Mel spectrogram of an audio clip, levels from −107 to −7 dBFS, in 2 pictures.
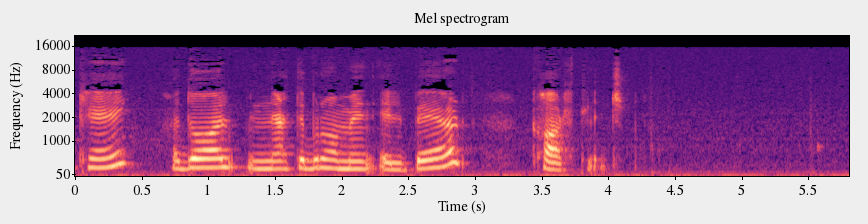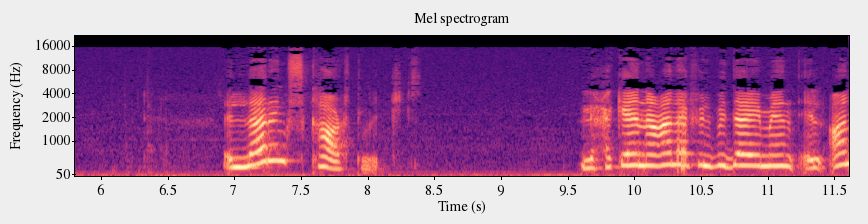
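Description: At 3.18 to 3.20 s the sound briefly turns into a grainy, noisy smear, and at 10.32 to 10.39 s it happens again as short smeared gaps scattered over about 60 ms. These are lost LE Audio frames. About 15 ms went missing the first time, consistent with two 7.5 ms frames, and about 30 ms the second time, in short runs. The LC3 decoder covered each gap by replaying the last spectrum with randomised signs, which breaks up any tone into noise.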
